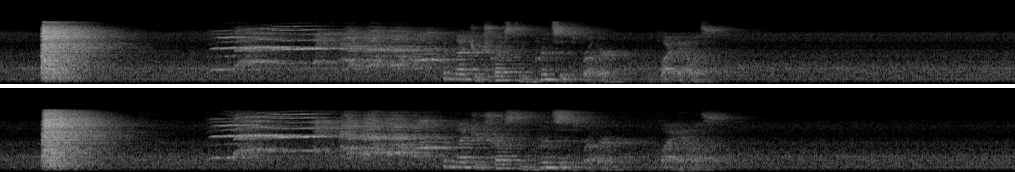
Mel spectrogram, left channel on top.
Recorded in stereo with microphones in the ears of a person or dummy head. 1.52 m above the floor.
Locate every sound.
0.4 s breaking glass: 55° left (ahead or behind), 1.2 m
2.0 s crying: 50° right (ahead or behind), 1.0 m
4.4 s a man speaking: 40° left (ahead or behind), 0.6 m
